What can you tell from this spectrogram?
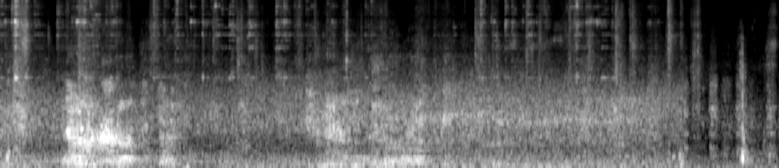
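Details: German Shepherd growling at a large Pitbull, its best friend, during a tug of war over a toy it is jealous of sharing; two rough, noisy growling bursts about three seconds apart, with a quieter stretch between.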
